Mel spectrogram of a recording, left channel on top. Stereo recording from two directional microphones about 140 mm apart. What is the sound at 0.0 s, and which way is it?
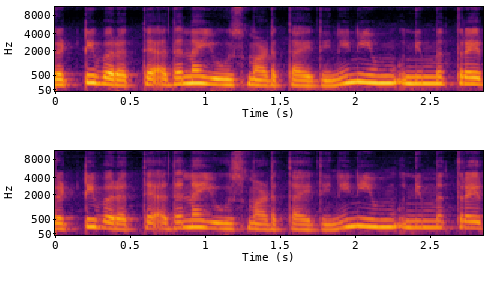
A woman's voice, 45° left (ahead or behind).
